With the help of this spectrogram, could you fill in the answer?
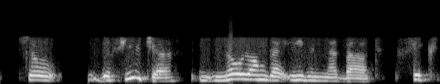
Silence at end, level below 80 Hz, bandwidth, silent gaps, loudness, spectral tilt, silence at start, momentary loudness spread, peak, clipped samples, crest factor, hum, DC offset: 0.05 s; -68 dBFS; 3.9 kHz; none; -14 LUFS; -10.5 dB/octave; 0.3 s; 12 LU; 0 dBFS; under 0.1%; 14 dB; none; under 0.1%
